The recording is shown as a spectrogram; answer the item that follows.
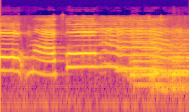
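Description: Cantonese opera singing: a high voice, most likely a woman's, holds and slides through a drawn-out line. It breaks off briefly about a third of the way in, then goes on over held notes of instrumental accompaniment.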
